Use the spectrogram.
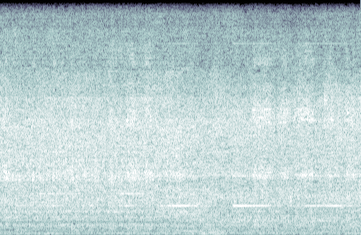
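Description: Truck reversing alarm beeping steadily from a day cab tractor backing up, set against a constant loud diesel engine rumble and road noise, with no talk.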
